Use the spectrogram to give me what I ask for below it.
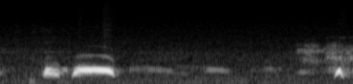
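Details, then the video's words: Spotted dove cooing to provoke wild doves: one short hoot and a long even coo, followed by faint low cooing and the start of another hoot. "Tiếng chim cu gáy kích bổi mới [ tiếng THÚC, GÁY GỌI, GÙ ĐẤU ] CHIM CU GÁY KÍCH BỔI"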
